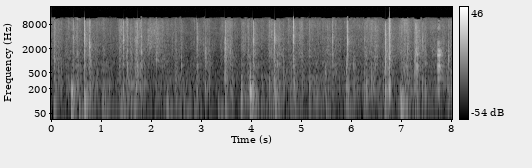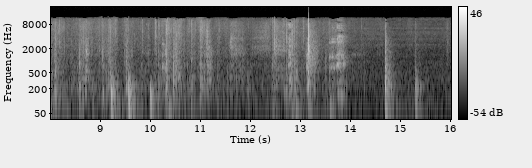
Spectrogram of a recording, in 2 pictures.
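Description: Hand puppets in a mock fight: a rapid, irregular run of thumps, knocks and scuffles as the fabric puppets bash against each other and nearby surfaces.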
